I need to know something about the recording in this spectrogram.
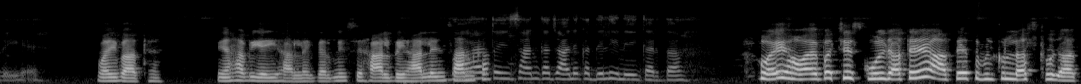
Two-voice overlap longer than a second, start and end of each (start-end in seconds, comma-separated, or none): none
